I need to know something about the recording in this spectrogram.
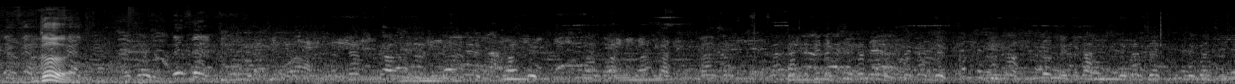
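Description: A crowd of young men and women chatter and call out nearby, outdoors.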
